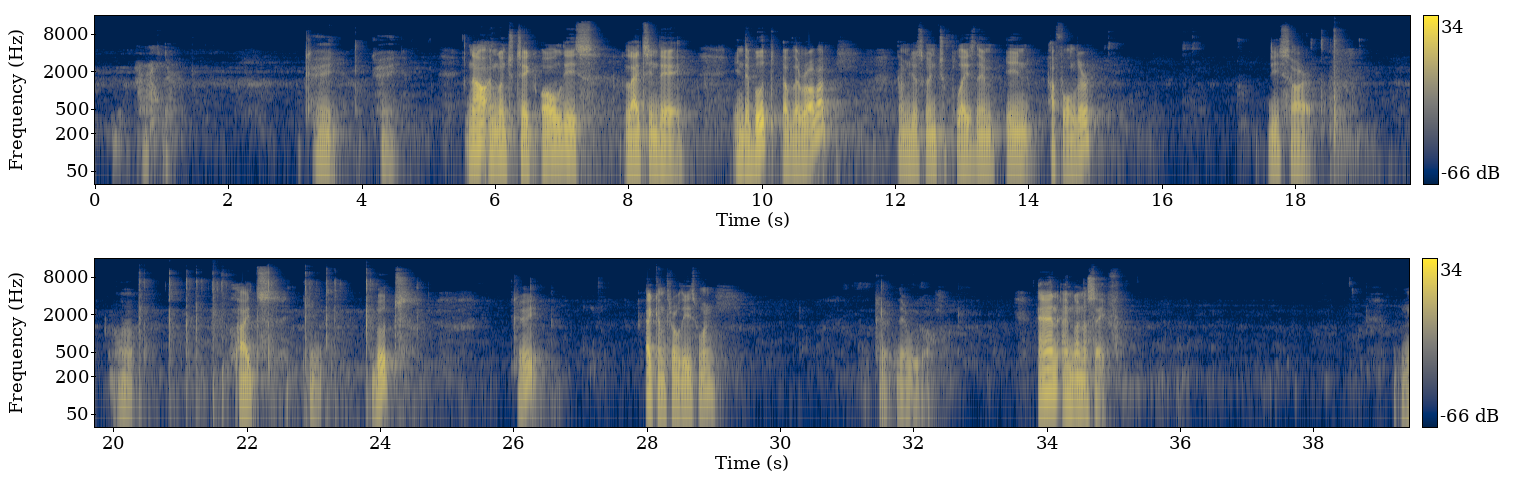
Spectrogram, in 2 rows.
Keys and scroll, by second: 3.4 space, 20.3 shift+l, 20.8 i, 22.3 space, 22.8 shift+b, 23.1 o, 32.0 space, 35.1 super+s, 38.4 space.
